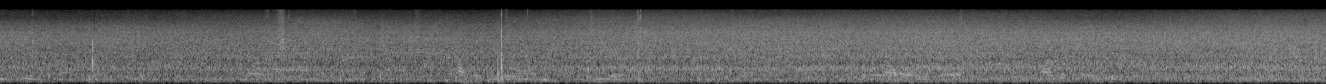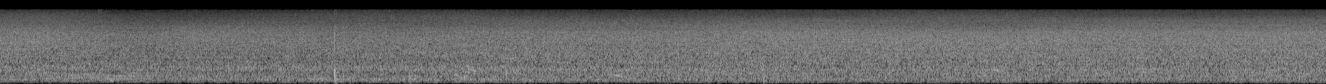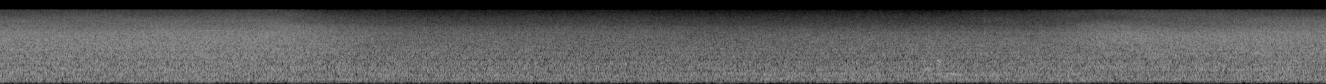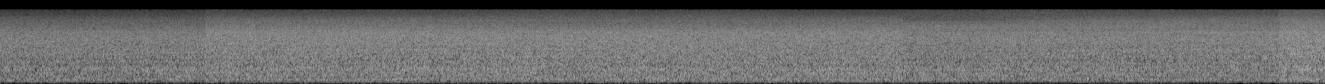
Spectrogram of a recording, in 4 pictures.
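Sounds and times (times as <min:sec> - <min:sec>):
creek rushing over rocks: 0:00.0 - 0:53.0.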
